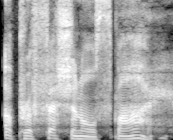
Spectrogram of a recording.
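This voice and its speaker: Low, composed, shrewd manager. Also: female voice, sharp tone, breathy edge, no room sound, exaggerated voice. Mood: coy. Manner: measured, dry, matter-of-fact. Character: shrewd, composed female manager and former spy, dryly exasperated. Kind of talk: video game voice acting.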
